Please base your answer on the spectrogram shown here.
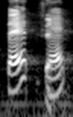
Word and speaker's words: Tết: It's actually called Tết in Vietnam. What is it called? Tết. Yeah, okay. It's T-E-T. So it's called Tết.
